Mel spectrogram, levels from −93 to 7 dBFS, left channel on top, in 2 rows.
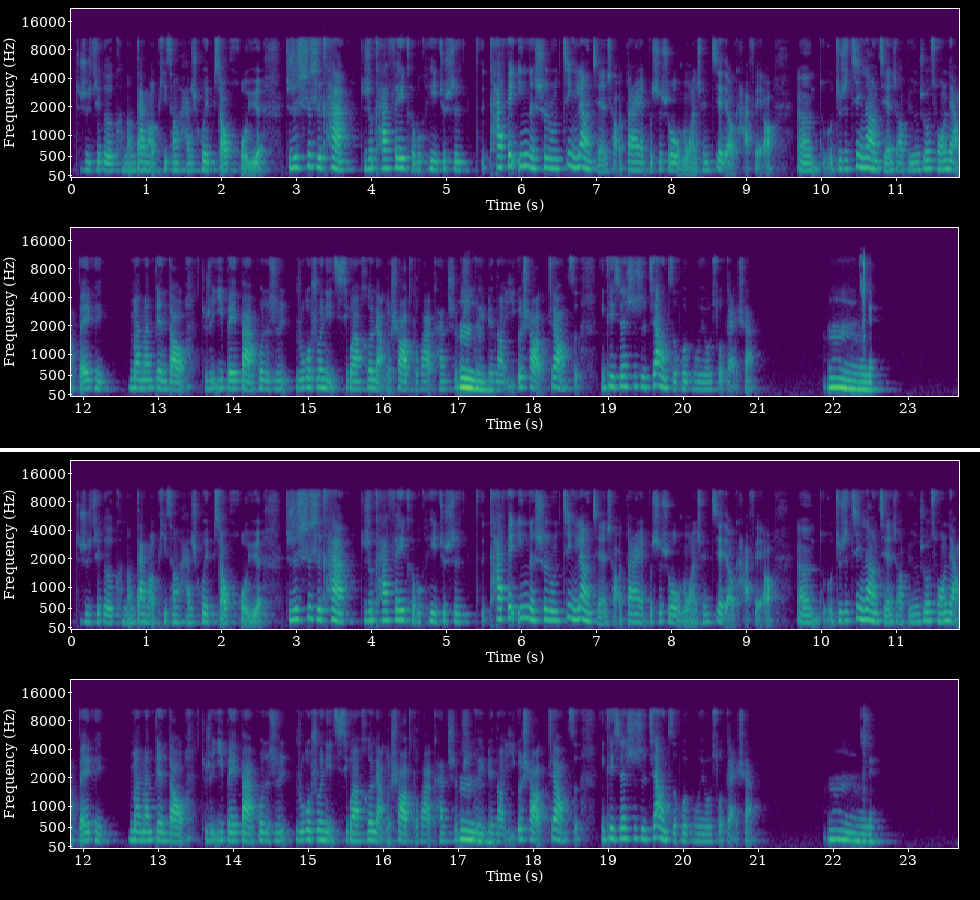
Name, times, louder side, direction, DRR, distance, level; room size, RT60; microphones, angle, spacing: voice 1, 0.1-5.3 5.6-9.3 9.7-12.3 12.6-18.6 18.9-20.9, equal, ahead, 0.3 m, -34 dB
voice 2, 17.0-17.5 21.9-22.5, left 6 dB, 80° left, 0.4 m, -25 dB
7.5 x 2.7 x 4.8 m
head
